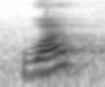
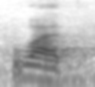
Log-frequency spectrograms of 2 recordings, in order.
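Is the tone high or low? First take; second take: high; low. First: The word is said on a high tone. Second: The word is said on a low tone. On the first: It means a temple. "삼성으로 발음을 했었죠" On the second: It means a cold. "왓 일성으로 변하면서"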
